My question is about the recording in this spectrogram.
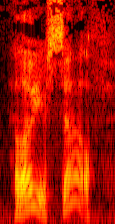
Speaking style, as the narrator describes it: she said with a chuckle

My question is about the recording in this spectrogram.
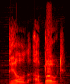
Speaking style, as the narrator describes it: said the voice

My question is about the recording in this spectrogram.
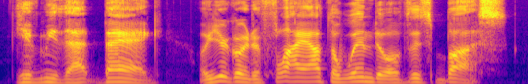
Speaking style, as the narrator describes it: Roderick snarled

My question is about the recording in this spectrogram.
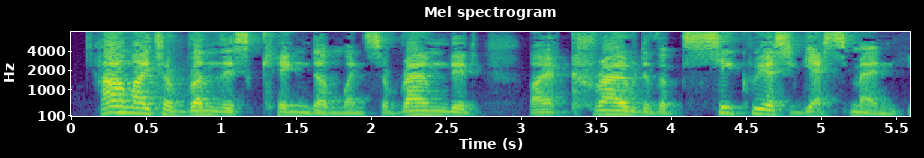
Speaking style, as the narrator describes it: thundered

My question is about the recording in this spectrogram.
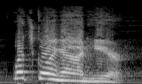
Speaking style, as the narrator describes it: Nigel yelled

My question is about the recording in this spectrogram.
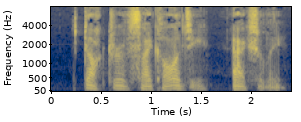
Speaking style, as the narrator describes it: said

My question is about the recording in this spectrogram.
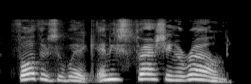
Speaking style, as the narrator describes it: Withybottom shouted from upstairs

